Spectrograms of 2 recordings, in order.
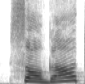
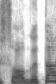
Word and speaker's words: सौगात: ministry of defence के सौगात गुप्ता ये सगता नहीं है इंग्लिश में लिखते हैं तो इधर-उधर हो जाती है ना स्पेलिंग से प्रोनंसिएशन कई बार नहीं समझ में आता ये है सौगात गुप्ता तो सौगात गुप्ता इज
